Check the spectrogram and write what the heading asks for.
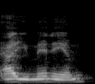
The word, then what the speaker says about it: aluminium: you know how much aluminum or aluminium is how they say it in the UK uh is needed to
